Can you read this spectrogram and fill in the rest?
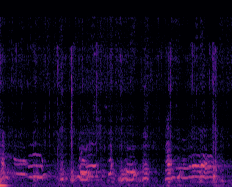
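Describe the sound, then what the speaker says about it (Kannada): Several native country chickens cluck and chatter in quick, overlapping bursts, a busy flock close by on a poultry farm with no talking. "ಇದು ನೋಡ್ರಿ ನಮ್ಮದು ಕೋಳಿ ಫಾರ್ಮ್"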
